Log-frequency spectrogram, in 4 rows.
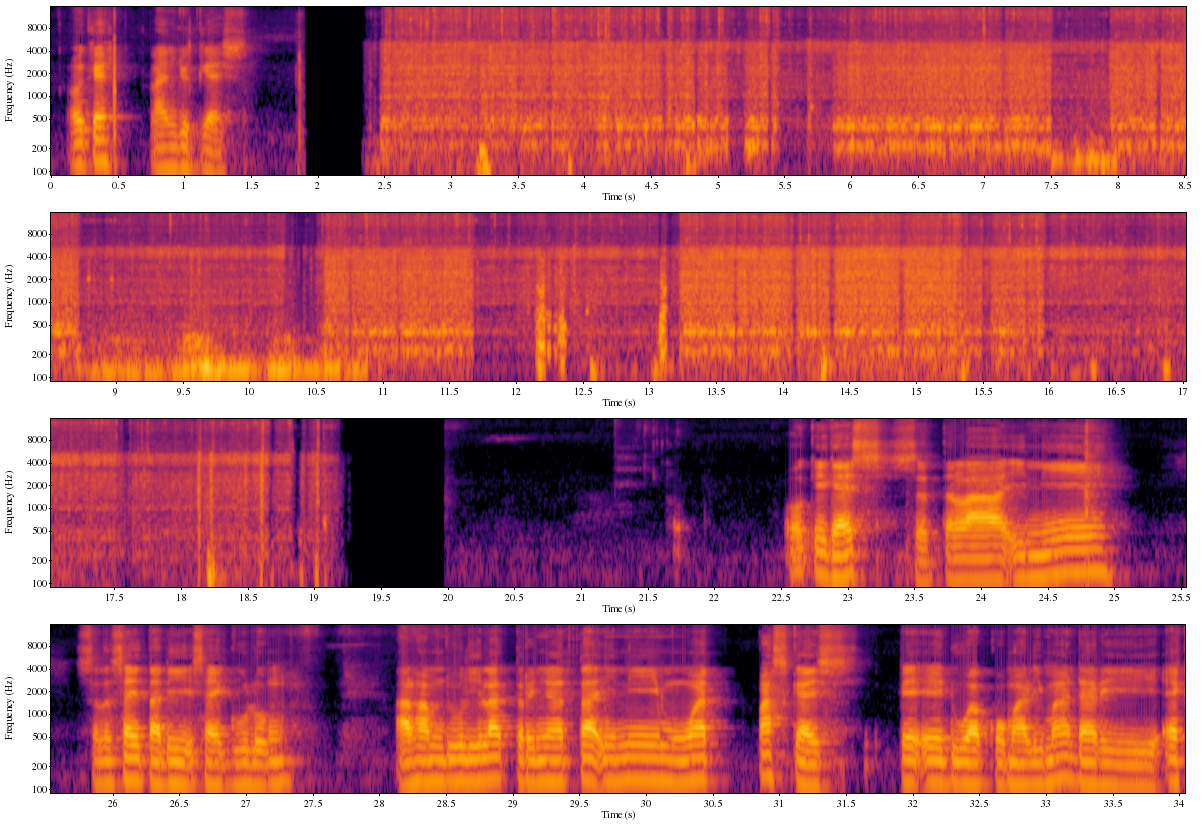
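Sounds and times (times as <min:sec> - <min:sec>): fishing reel whirring: 0:02.4 - 0:18.8.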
